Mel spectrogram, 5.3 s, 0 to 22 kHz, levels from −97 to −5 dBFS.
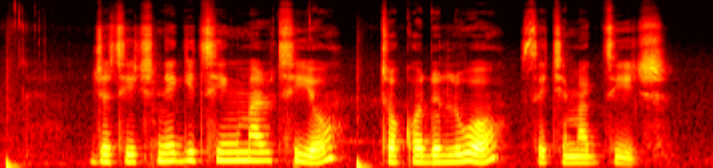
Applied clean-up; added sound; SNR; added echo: none; Bass drum; 16 dB; none.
